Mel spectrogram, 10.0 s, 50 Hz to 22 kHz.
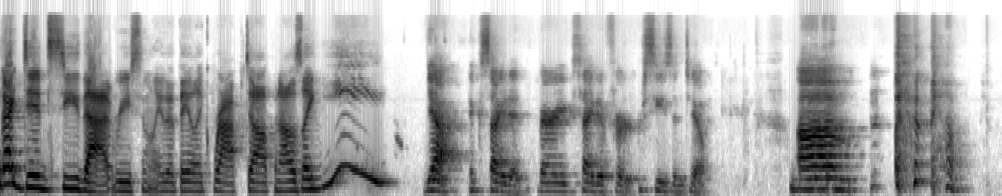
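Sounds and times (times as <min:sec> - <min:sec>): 
speech: 0:00.0 - 0:07.2, 0:07.9 - 0:09.7
person coughing from a tickle in the throat: 0:08.8 - 0:09.8.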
